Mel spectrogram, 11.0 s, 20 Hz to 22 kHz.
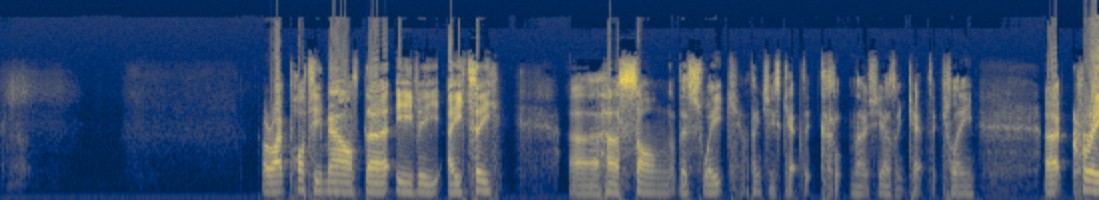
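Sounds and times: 
nasal sniffs through an inhaler: 0.0s - 1.6s
speech: 2.6s - 5.0s, 5.7s - 10.9s.

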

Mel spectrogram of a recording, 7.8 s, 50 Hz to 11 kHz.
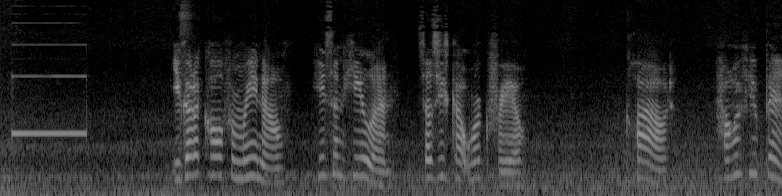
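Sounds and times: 
voicemail message beep: 0.1s - 0.9s
speech: 1.7s - 5.4s, 6.3s - 7.8s.

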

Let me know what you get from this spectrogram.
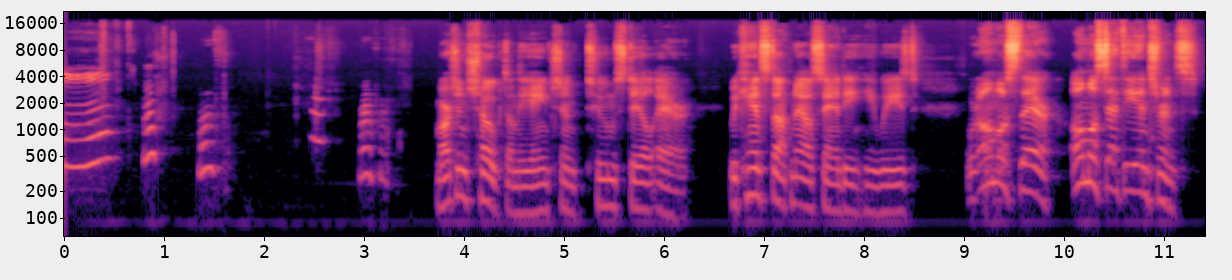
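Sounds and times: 
small puppy yelping: 2.4s - 3.4s
speech: 3.7s - 11.3s.

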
